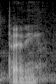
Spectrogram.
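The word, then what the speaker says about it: Peni: I pronounce that right ni you go Penny it is Penny oh Penny p Parker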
